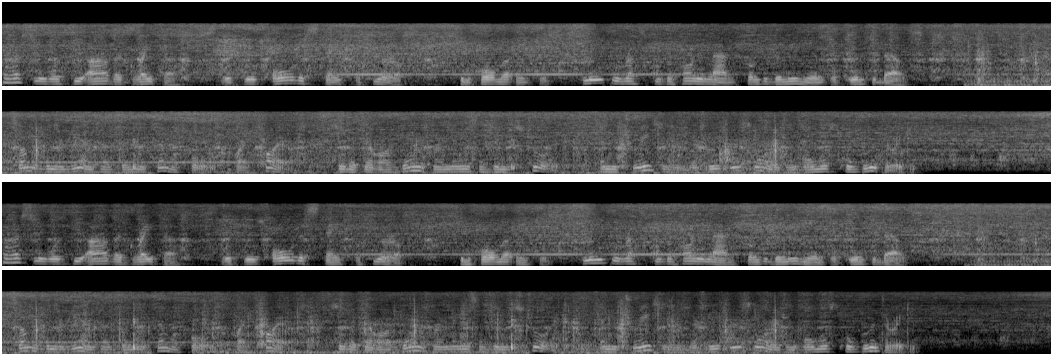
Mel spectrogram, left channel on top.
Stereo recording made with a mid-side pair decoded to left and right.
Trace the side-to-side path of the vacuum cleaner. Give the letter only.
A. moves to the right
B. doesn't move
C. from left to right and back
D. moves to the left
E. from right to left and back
C.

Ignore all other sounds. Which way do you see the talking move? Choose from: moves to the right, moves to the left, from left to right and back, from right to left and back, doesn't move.
doesn't move.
